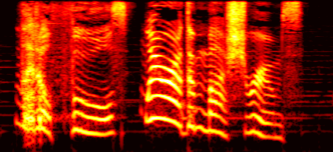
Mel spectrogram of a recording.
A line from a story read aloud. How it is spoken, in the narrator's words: the stepmother shouted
